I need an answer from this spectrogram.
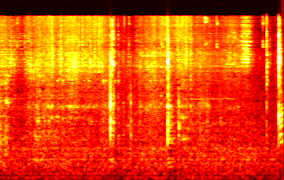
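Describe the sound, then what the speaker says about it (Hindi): Homemade vermicelli roasting in hot oil, turned over and over in a pan, giving a continuous faint sizzle broken by a few distinct metal spoon scrapes and clinks against the pan, with no talking. "इनको थोड़ा सा सेकना है अल्टी पल्टी करके, सेक लेंगे थोड़े दो मिनट तक इसे अच्छे से।"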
